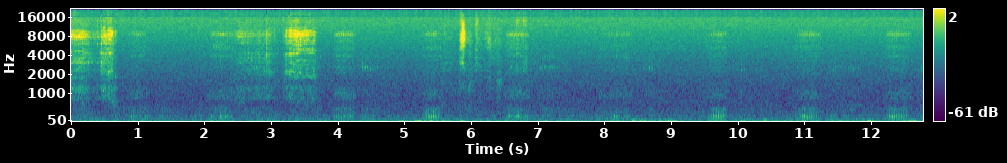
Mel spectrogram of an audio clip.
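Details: Domestic cat of the Lucky Ferals household purring continuously, a deep rumbling rhythm of inhale and exhale pulses around every 1.3 seconds, joined by hissy snorting breaths and soft rustles.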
